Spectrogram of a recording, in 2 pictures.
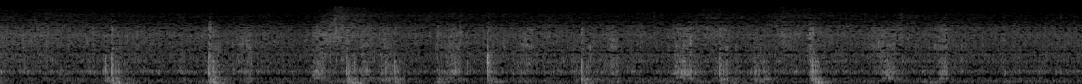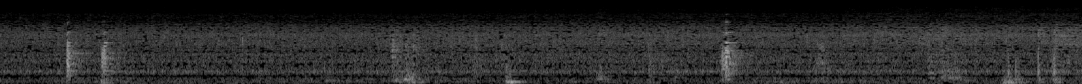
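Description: Instant noodles sizzling in a thick sauce in a speckled nonstick pan while a spatula stirs them. The spatula scrapes and knocks irregularly against the pan, with the sharpest knock near the end.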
